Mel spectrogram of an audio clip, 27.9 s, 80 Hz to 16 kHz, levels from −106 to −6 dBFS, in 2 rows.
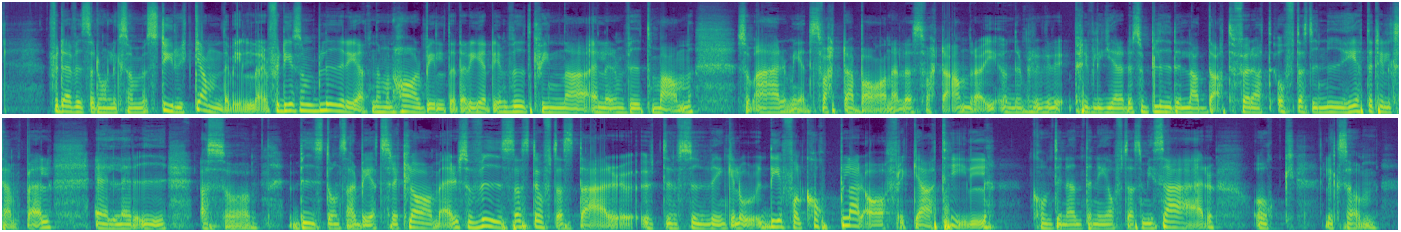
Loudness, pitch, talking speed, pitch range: -21 LUFS, 155 Hz, 150 wpm, 145-180 Hz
